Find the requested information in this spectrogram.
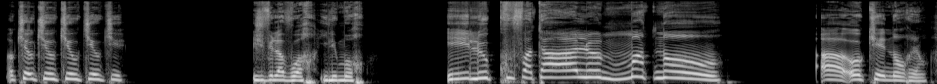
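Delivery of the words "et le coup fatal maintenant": stretched-out fight-finisher announcement; triumphant finishing call. Real, not acted. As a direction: announce the knockout blow very slowly. Calls the final blow.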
